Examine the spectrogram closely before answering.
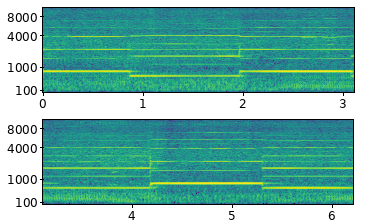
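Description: Railway level-crossing warning alarm sounding a steady two-tone signal, low and high tones alternating about once a second, warning that a train is approaching while the barrier is down. Motorcycle and truck engines run underneath.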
